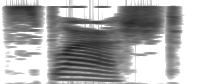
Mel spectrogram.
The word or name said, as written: splashed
